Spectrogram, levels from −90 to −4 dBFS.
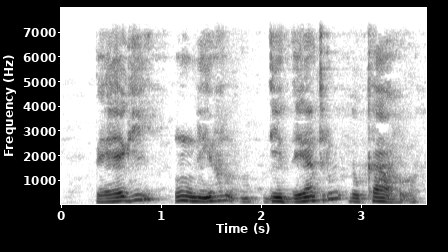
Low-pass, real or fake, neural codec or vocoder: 7.2 kHz; fake; codec, 16 kHz in and 24 kHz out, 2.2 kbps, FireRedTTS-2 codec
